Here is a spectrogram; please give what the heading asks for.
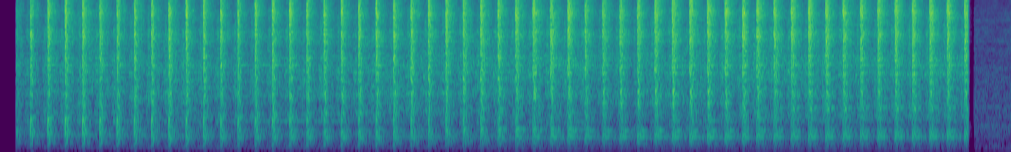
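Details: Chery Eastar engine knocking loudly and rhythmically at idle, about four hits a second, slightly quieter when revved, heard in the upper engine; teardown found damaged rod bearing shells stuck together and to a connecting rod, and a loose connecting rod with backed-out bolts.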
